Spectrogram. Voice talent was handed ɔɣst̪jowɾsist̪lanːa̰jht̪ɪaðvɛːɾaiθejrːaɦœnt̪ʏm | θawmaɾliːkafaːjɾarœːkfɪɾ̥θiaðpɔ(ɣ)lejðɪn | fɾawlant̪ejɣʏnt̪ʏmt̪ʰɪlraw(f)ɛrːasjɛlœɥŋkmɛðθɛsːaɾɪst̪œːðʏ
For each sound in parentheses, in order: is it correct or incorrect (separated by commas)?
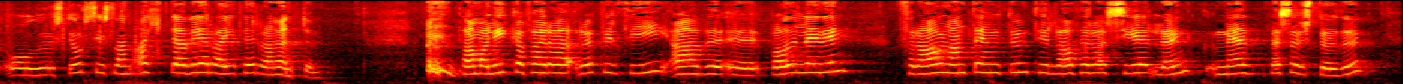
incorrect, incorrect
